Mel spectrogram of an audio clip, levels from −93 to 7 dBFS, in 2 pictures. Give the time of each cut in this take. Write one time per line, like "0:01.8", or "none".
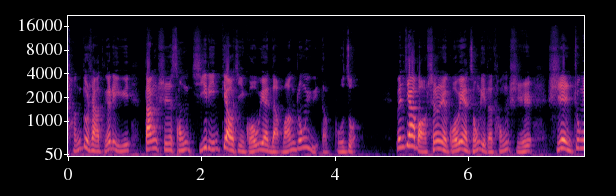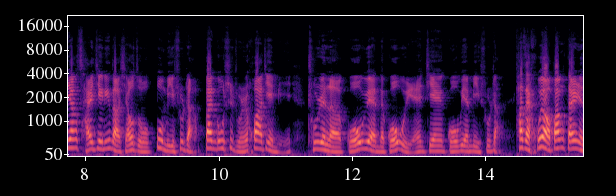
0:14.4

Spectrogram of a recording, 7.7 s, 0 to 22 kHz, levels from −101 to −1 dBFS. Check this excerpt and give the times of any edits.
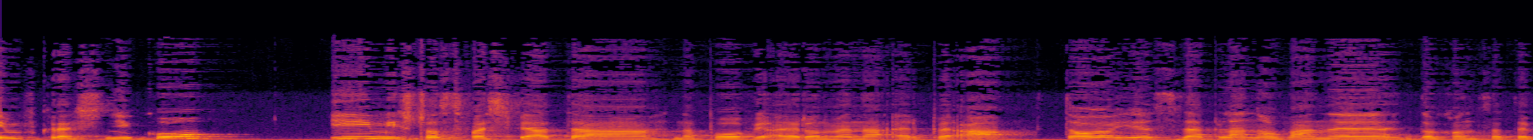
0:05.9

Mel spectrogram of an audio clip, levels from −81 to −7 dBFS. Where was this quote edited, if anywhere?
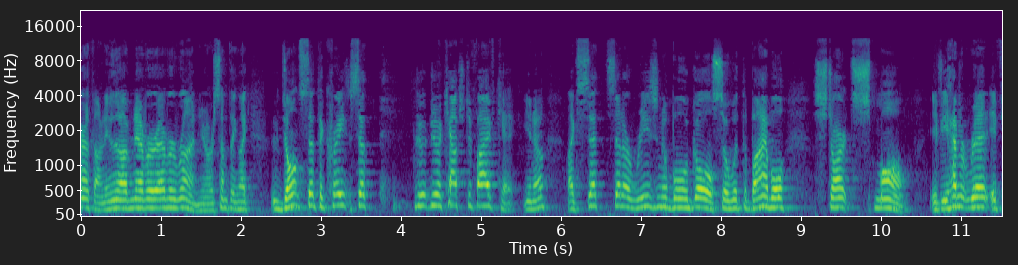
none

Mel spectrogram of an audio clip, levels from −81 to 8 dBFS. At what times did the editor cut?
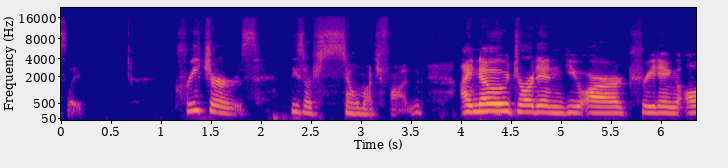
none

